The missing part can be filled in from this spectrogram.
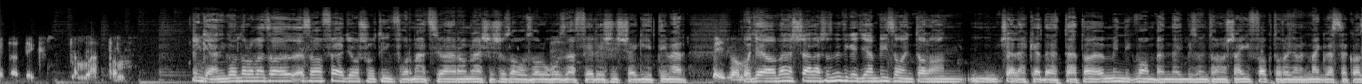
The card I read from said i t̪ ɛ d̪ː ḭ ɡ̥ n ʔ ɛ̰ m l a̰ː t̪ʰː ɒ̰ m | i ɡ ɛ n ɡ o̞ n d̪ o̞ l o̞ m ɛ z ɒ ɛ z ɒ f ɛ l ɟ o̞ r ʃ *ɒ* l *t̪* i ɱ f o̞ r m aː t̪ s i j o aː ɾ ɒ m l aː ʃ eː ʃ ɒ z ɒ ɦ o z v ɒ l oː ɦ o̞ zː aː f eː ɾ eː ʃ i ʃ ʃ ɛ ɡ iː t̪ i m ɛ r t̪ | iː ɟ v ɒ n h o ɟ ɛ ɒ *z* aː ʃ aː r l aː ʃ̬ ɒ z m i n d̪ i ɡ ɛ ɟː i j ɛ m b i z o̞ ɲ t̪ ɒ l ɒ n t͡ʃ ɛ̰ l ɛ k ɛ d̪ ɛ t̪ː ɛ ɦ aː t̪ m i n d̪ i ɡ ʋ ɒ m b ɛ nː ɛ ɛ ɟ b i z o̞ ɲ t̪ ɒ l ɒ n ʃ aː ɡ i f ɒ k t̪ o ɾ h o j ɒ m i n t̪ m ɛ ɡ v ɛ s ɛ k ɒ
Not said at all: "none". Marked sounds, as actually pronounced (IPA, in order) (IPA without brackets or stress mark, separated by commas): u, t̪, v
